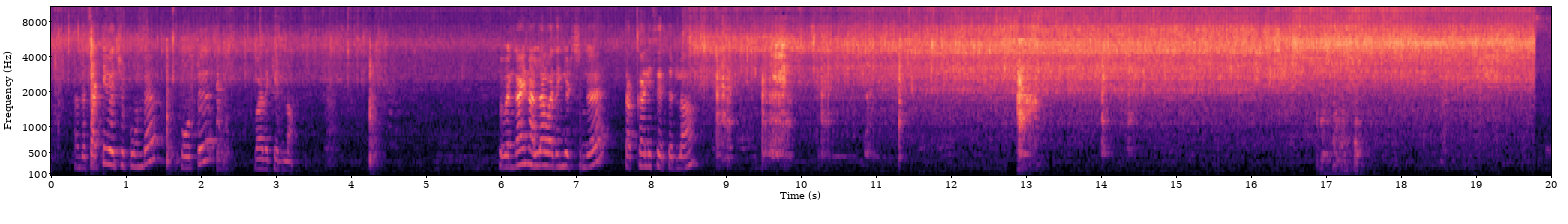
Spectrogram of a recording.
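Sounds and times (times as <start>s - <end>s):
tomatoes sizzling in hot oil: 0.0s - 20.0s
spatula scraping a pan: 1.5s - 2.5s, 8.8s - 11.5s.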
